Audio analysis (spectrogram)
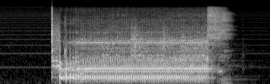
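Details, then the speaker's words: Air compressor after fitting a new start capacitor, replacing the failing one that left it unable to start: motor catches instantly and hums steadily, then stops with a brief hiss of air. "пусковой конденсатор вот работает с полоборота"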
